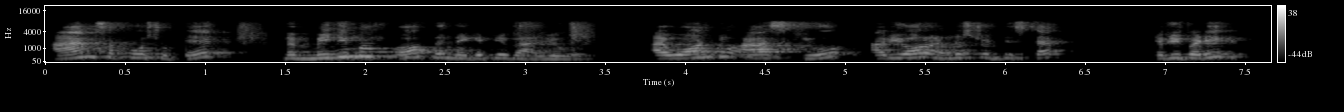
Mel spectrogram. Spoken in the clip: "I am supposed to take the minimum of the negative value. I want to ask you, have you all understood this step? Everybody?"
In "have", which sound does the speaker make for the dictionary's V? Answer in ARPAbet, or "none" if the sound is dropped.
V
